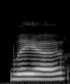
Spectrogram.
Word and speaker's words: Lia: Leia, I think that's how you pronounce her name. It's spelled Lia.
